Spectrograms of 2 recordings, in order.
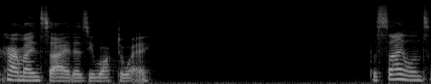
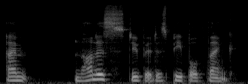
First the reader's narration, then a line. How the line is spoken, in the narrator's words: Kay muttered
